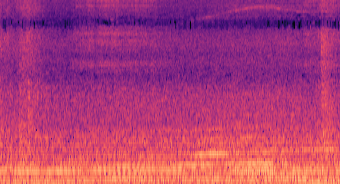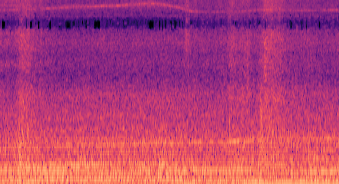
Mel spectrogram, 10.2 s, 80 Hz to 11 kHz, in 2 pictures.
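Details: SN61 DDE E210 on a dead run back to MB: heavy low drone under way with shifting tones and a faint high whistle on top, turbo whine and cooling fan roar.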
